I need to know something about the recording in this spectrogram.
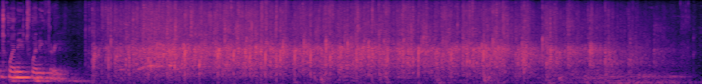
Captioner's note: applause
